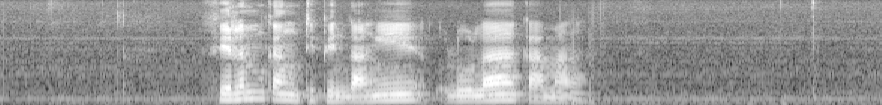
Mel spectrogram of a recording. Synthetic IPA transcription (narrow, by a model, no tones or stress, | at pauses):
filəmkaŋd̪̥i̤b̥i̤nt̪aŋilulakamal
